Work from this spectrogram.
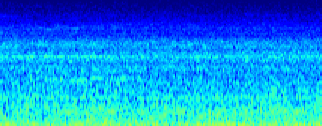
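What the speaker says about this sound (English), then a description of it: "It looks like a full train of steel too" Freight train in Transport Fever, hauling a full load of steel: a steady, continuous rumble of rolling wagons with a constant mechanical drone, even and unbroken throughout.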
